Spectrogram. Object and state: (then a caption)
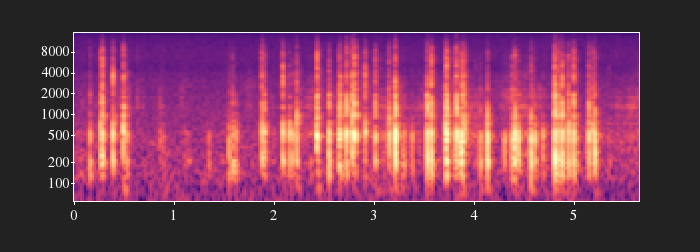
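Plastic hair brush. Long nails tap the hollow grey plastic back of a paddle hair brush with a pink rim, held sideways. Quick, dry clicks with a hollow tone around 535 Hz fall in loose, irregular bursts, sparse at first, then denser and faster. Each tap dies almost instantly, with a faint bright edge.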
